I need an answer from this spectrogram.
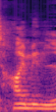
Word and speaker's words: Hyman: it full name is Hyman Lee and it rhymes with Simon we uh he pointed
